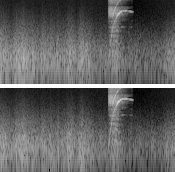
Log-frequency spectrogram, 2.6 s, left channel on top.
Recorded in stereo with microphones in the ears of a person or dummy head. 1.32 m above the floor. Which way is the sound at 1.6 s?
20° right (ahead or behind).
